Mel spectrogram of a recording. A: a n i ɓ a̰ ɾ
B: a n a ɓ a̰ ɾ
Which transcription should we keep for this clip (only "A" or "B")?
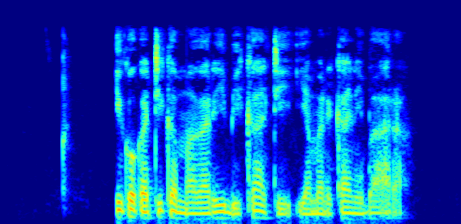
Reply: A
